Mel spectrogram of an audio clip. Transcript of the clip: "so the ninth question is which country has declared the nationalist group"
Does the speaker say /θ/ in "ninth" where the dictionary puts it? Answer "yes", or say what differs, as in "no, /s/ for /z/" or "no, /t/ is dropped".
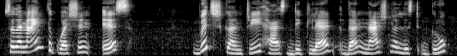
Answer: no, /t/ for /θ/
